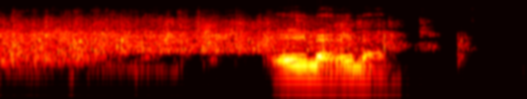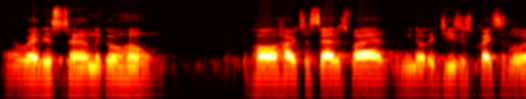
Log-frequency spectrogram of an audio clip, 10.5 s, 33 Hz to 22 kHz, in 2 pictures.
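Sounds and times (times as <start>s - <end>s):
crowd applause: 0.0s - 4.4s
speech: 2.7s - 4.0s, 5.3s - 7.0s, 7.8s - 10.5s.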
